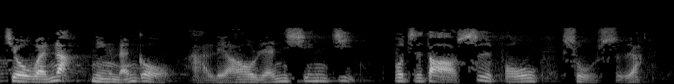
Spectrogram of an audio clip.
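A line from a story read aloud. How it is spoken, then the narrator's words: Plain. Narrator (Chinese): 他就问了这个三藏法师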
